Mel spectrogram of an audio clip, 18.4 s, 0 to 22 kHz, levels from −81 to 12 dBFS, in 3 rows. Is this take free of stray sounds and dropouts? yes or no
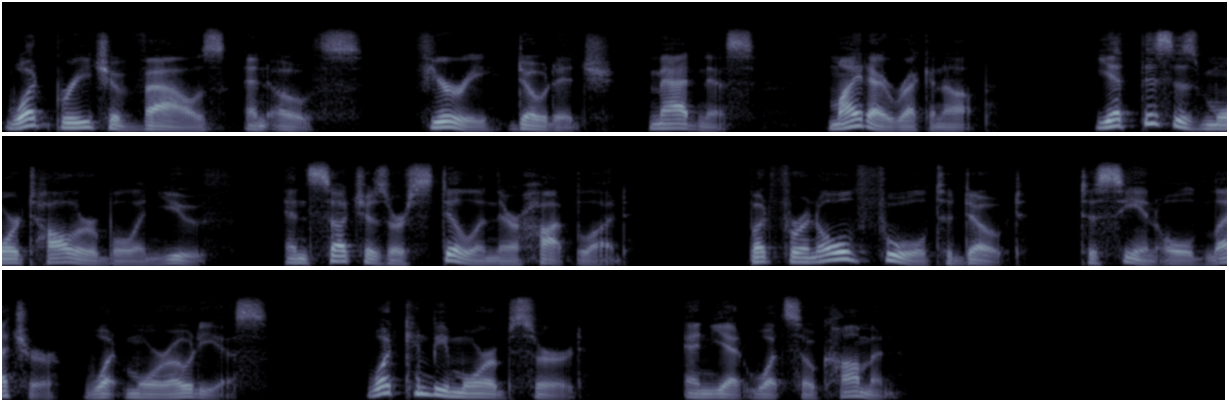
yes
